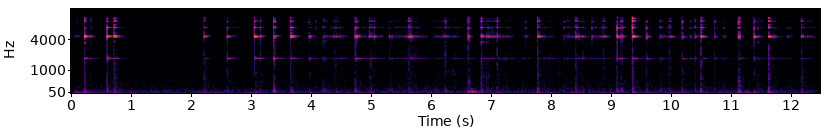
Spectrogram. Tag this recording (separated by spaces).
ambience coffee mix spoon stir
